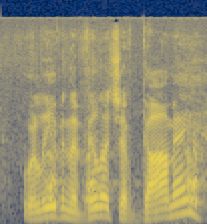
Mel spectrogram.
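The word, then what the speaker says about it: Ghami: the upper Mustang we're leaving the village of game right yeah yeah I pronounce the cocaine yeah you pronounce it right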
